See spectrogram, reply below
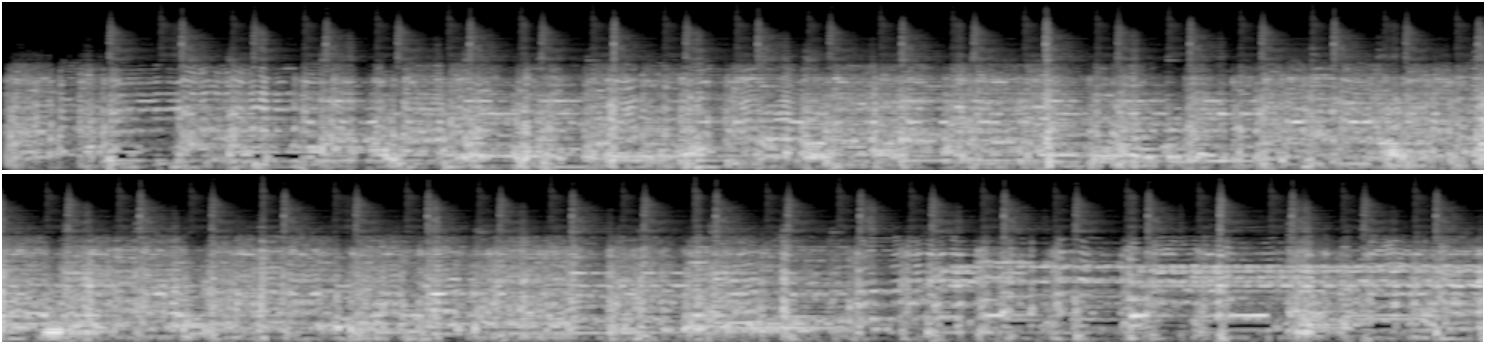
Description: Free Music percussive, Phase based harmonic percussive separation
